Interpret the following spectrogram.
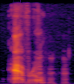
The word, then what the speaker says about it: Avril: Avril. It's Avril. the French word for April.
